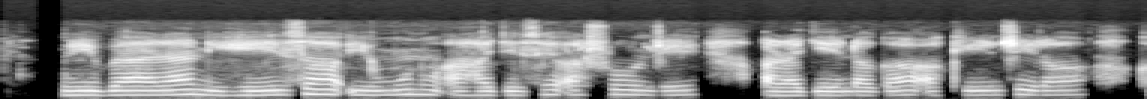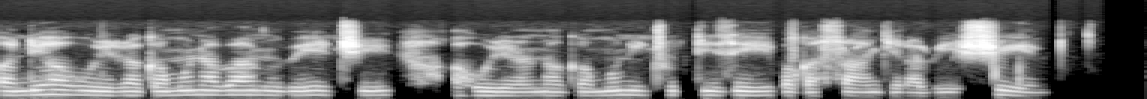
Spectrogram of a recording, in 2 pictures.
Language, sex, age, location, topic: Kinyarwanda, female, 18-24, Musanze, finance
